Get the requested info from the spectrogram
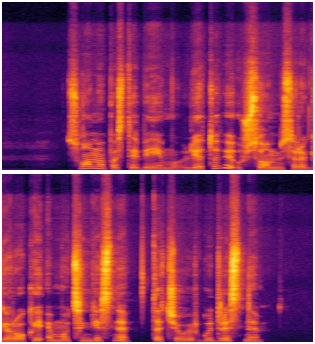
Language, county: Lithuanian, Panevėžys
